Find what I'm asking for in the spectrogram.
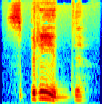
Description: Uttal: [sprid:]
